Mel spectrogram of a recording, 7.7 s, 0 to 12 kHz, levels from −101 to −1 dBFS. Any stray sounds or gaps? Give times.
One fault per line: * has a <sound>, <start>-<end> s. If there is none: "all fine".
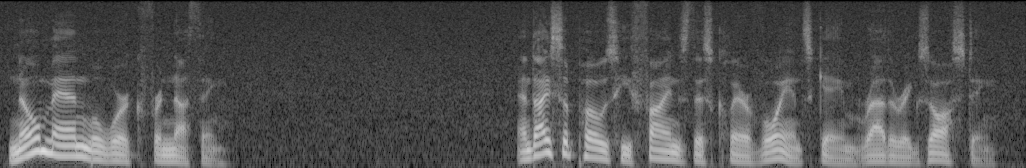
all fine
